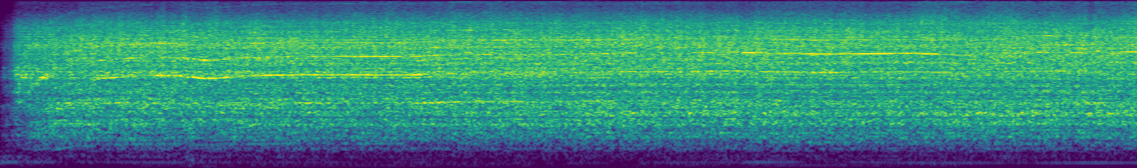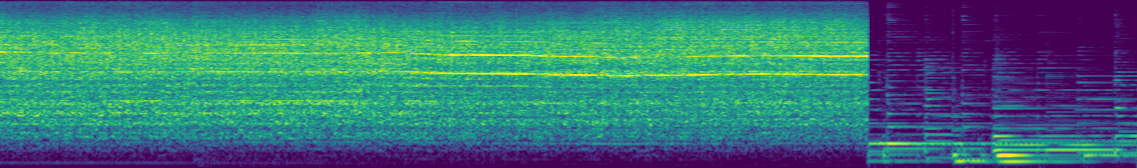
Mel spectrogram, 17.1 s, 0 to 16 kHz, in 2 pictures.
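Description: A lathe spins a 14-inch dry oak platter while 80-grit sandpaper is held to the surface, giving a steady, loud whirring hiss that runs unbroken before cutting off abruptly into a quieter low rumble near the end.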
